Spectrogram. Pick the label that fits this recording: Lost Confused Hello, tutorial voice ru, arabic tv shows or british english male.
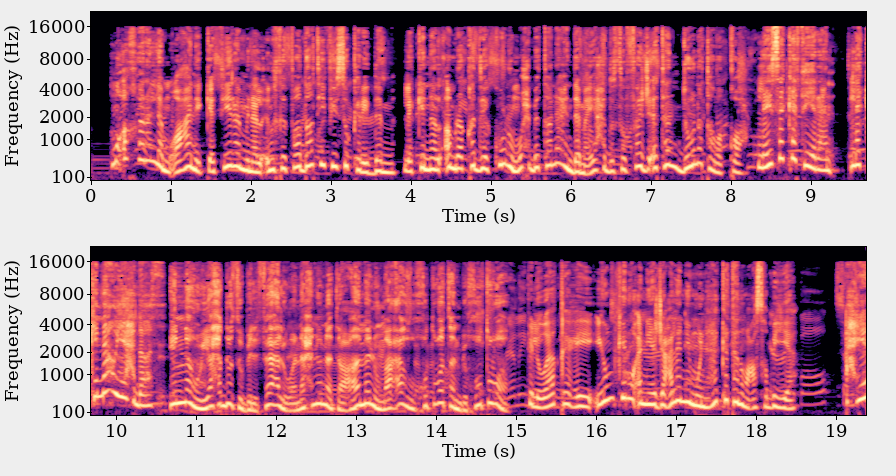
arabic tv shows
